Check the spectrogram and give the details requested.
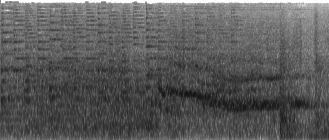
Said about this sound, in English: Oh, what are you doing? Just testing the brakes, eh? The brakes are out, we're plunging down a hill, sure to crash.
